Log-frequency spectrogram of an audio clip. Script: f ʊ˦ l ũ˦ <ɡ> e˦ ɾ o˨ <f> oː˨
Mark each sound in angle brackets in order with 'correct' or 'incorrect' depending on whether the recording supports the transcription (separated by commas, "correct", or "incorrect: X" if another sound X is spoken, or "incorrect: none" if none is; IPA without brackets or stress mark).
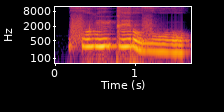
incorrect: k, incorrect: v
